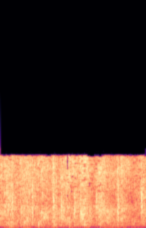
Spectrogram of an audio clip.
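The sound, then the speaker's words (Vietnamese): An audience applauds as an offering to God during a worship service, with brisk overlapping claps forming a continuous, fairly loud patter throughout. “Chúng ta dâng lên Chúa tràng pháo tay.”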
